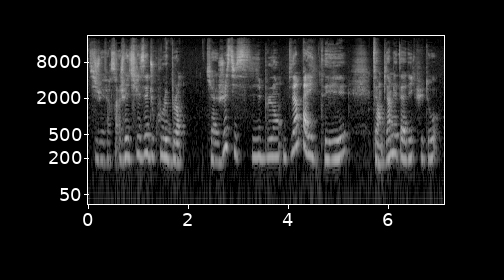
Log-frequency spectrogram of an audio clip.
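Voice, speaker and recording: A woman's voice: medium pitch, normal speed, a little mellow. A woman vlogger chatting casually through a makeup tutorial, hesitant and thinking aloud as she goes. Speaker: beauty vlogger.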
